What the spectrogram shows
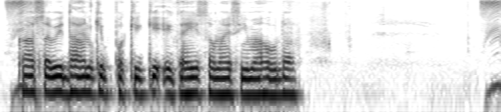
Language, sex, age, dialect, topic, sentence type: Bhojpuri, male, <18, Western, agriculture, question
